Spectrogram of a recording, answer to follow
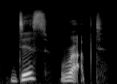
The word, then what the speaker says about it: disrupt: Disrupt. Stress on the second syllable.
